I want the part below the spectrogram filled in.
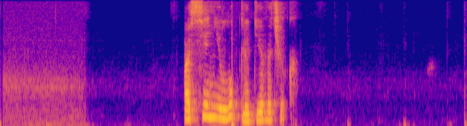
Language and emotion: Russian, neutral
